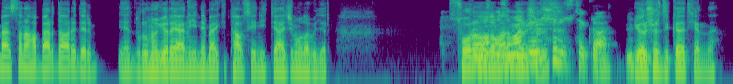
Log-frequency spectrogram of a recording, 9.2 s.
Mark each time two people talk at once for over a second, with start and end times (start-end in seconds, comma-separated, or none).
5.8-7.1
